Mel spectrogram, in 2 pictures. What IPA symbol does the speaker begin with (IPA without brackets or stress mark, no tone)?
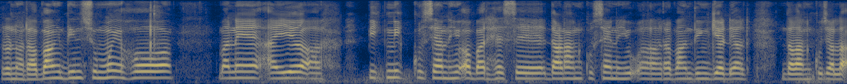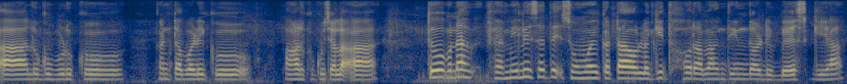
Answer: ɾ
